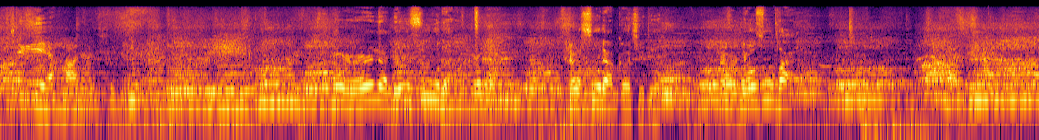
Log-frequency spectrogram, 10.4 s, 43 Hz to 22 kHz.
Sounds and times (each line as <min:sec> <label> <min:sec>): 0:00.0 about 30 people singing in a group 0:10.3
